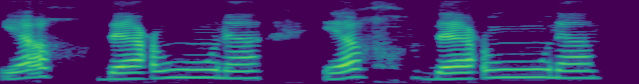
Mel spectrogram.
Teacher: ख जब आप कहते हैं तो आपकी डीपेस्ट पार्ट ऊपर तालू पे लगेगी, सॉफ्ट पैलेट पे। तो यहाँ पर हमारा वॉइस जो है वो मोटा होगा, हैवी हो जाएगा, ठीक है।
